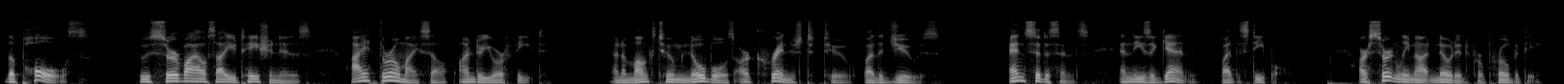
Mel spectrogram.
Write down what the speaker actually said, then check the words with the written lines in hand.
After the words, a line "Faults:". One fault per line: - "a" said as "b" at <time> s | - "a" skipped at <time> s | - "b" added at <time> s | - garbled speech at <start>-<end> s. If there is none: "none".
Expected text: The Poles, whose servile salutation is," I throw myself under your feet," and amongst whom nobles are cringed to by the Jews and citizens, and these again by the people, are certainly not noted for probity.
The Poles, whose servile salutation is," I throw myself under your feet," and amongst whom nobles are cringed to by the Jews and citizens, and these again by the steeple, are certainly not noted for probity.
Faults:
- "people" said as "steeple" at 12.4 s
